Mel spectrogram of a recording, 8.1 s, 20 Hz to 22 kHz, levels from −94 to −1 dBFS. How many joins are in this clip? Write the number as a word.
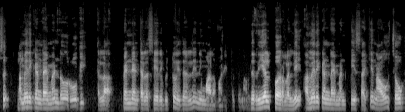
one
